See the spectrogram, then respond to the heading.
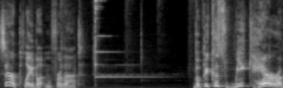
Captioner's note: something pings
